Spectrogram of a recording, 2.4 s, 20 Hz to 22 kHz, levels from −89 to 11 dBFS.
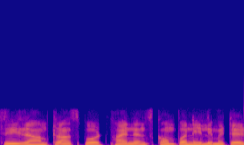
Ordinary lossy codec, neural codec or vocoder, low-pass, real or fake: Opus, 32 kbps; vocoder, 22.05 kHz, 80 mel bands, WaveNeXt; 5.4 kHz; fake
